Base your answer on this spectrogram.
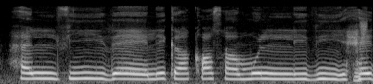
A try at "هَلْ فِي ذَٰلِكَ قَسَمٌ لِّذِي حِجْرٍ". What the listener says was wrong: قلبت السين عندي صاد، ودي مش صاد، دي سين.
